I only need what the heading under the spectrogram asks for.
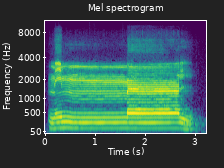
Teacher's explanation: നൂനിനെ പൂർണ്ണമായും ഇദ്ഗാം ചെയ്തു, ലയിപ്പിച്ചു. ശേഷം ശബ്ദ് നൽകപ്പെട്ട ഒറ്റ മീമിനെ മാത്രമാണ് ഉച്ചരിക്കുന്നത്. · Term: ഇദ്ഗാം കാമിൽ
